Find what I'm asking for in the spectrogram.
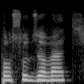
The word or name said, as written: posudzovať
